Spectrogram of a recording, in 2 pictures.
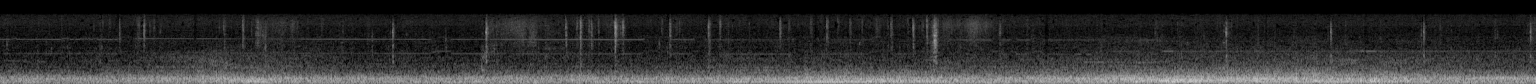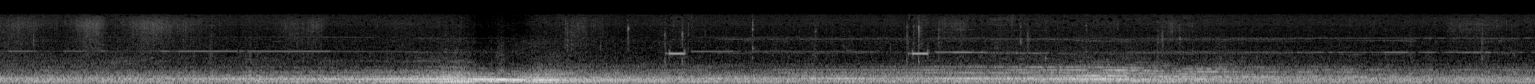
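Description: Highway traffic passing a car parked on the shoulder, over a steady low rumble. The loudest pass comes about twenty seconds in, its pitch dropping as it goes by. Another vehicle's engine note rises and falls near the end.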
